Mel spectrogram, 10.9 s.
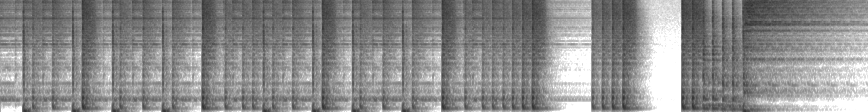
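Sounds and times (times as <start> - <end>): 
slow syncopated drum kit solo: 0.0 - 10.4.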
